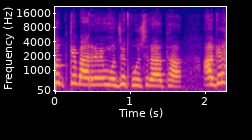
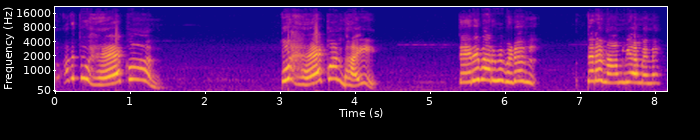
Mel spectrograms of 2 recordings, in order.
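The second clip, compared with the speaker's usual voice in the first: retold angry retort; 4 semitones higher than usual.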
